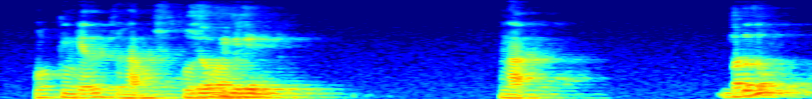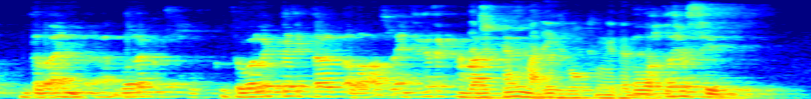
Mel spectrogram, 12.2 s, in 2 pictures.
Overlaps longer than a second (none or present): none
